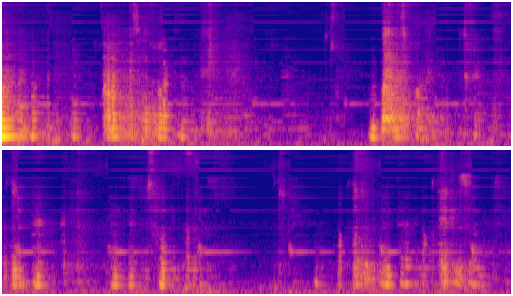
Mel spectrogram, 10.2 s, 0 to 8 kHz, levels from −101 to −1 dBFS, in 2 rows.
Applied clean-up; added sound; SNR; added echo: neural mask model DeepFilterNet 3.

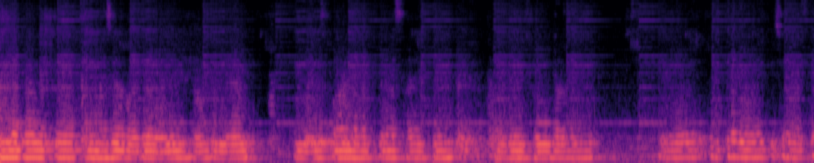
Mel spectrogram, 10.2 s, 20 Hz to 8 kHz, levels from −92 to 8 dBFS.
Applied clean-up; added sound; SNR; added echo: neural separator model SepFormer DNS4.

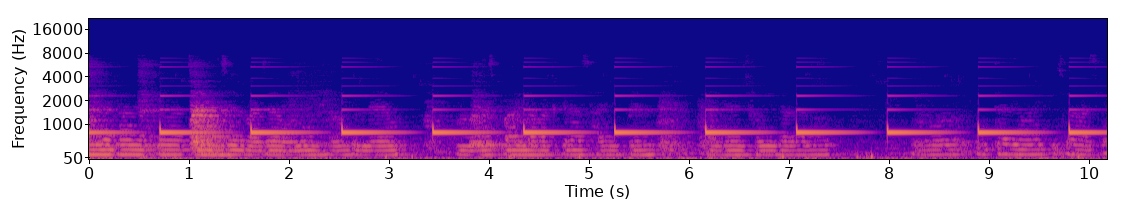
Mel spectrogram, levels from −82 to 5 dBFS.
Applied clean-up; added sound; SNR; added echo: none; Motor vehicle (road); -5 dB; reverberation time 0.6 s.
